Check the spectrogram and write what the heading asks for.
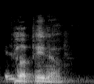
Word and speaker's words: Filipino: Also, the photo of his Philippian, what do you call it? Philippian girlfriend? Is that how you say it? – Yeah, Filipino.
